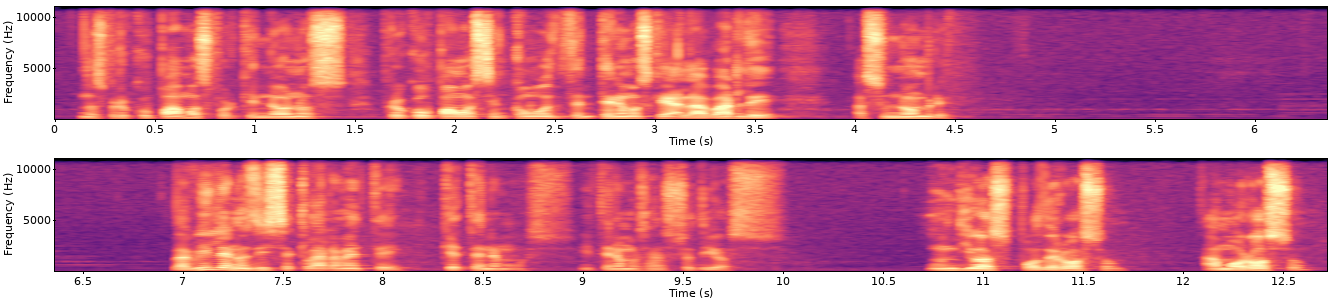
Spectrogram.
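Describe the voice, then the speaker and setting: Male preacher, slightly high voice, halting bilingual delivery with frequent restarts. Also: a little mellow. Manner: halting, many restarts and fillers, searching for Spanish words. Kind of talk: sermon.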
